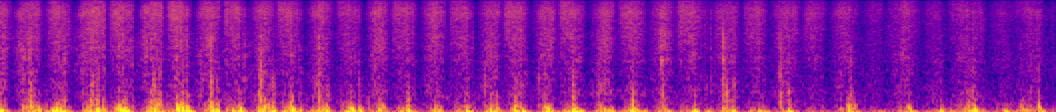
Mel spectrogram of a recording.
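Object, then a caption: Fleece hoodie sleeve. Fingernails scratch and rub quickly across the maroon sleeves of a worn fleece hoodie. The fast, fairly steady strokes come at about three per second, each a soft, low, muffled rub with a thin, bright hiss of fabric on top.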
